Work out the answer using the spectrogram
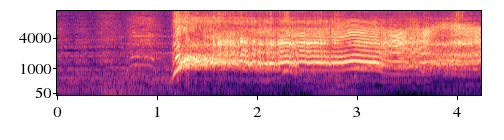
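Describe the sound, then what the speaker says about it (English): A person lets out a loud, sustained scream that bursts in suddenly after a brief stretch of quieter voice, holding strong and unbroken for about three seconds. "Stop screaming, you're making this awkward."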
